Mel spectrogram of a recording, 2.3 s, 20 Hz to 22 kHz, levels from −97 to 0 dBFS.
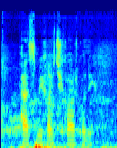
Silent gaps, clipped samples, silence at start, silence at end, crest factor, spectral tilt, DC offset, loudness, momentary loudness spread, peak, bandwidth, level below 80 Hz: none; under 0.1%; 0.05 s; 0 s; 20 dB; -3.5 dB/octave; under 0.1%; -32 LUFS; 20 LU; -8 dBFS; 15 kHz; -30 dBFS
